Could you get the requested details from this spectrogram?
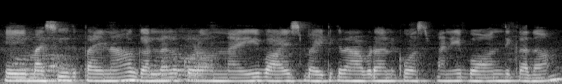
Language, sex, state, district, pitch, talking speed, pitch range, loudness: Telugu, female, Andhra Pradesh, Manyam, 165 Hz, 130 wpm, 160-170 Hz, -13 LUFS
